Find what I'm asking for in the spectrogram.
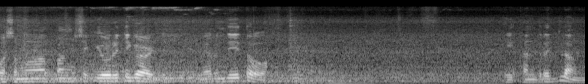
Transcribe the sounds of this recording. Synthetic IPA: osɐmɐŋapɐŋsɛkjuːɾɪt̪ɪɡaɹd̪mɛːɾond̪iːt̪o̞ | ʔejt̪hand̪ɾɛd̪laŋ

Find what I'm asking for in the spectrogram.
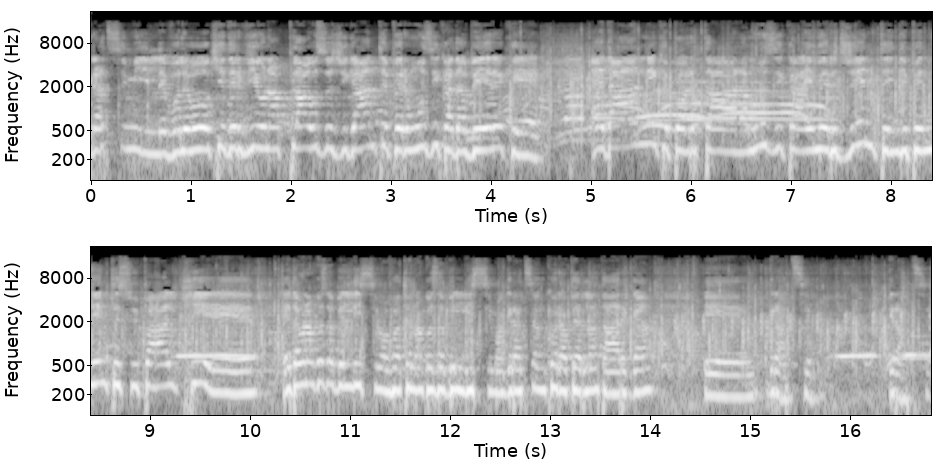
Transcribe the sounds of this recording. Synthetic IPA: ɡɾat̪sjemilːevoleːvookjɛːd̪erviunapːlawzod͡ʒiɡant̪epermuːzikad̪aveːɾek̟e | ɛd̪aanːik̟epːɔrt̪alamuːzikaemerd͡ʒɛnt̪eind̪ipend̪ɛnt̪esuipalkʰieed̪ɛunakɔːzabelːisːimaafat̪ːounakɔːzabelːisːimaɡɾat̪sjeaŋkoːɾaperlat̪arɡaeɡɾat̪sːje | ɡɾat̪sːje

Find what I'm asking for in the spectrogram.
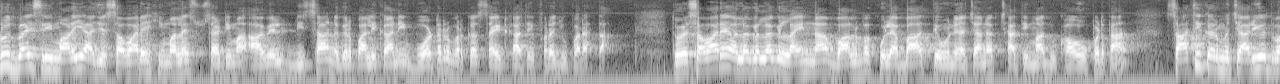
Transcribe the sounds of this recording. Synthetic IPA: ɾud̪̚bʱajʃɾimaɭiad͡ʒesəʋaɾeɦimaləjisosajʈimãʔaʋelɖisanəɡəɾpalikaniʋɔʈəɾʋəɾkəsaiʈkʰat̪efʰəɾəd͡ʒupəɾa̰ɦt̪a̰ | t̪oesəʋaɾeələɡələɡlainːaʋalʋəkʰoljabad̪̚t̪eoneət͡ʃanək̚t͡ʃʰat̪imãd̪ukʰaʋũpəɽt̪ã | sat̪ʰikəɾmət͡ʃaɾijod̪ʋa

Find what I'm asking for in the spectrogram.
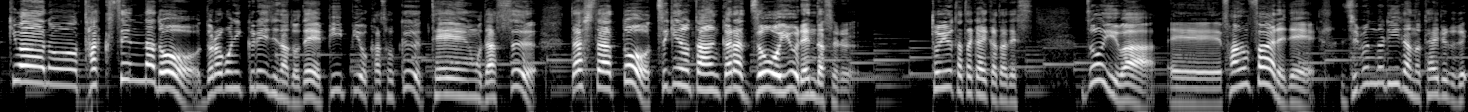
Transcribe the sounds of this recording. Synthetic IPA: akʲiβaːno̞t̪ʰakɯ̟̥sẽ̞nːad̪o̞d̪o̞ɾaɡo̞ɲ̟ikːɯ̟ɾe̞ʑinad̪o̞d̪e̞pʲiːpʲiːo̞kaso̞kɯ̟t̪e̞ːẽɰ̃o̞d̪asɨd̪̥aɕi̥t̪aːt̪o̞t͡sɨɡʲino̞t̪ãŋkaɾazo̞ːio̞ɾẽ̞nd̪asɨɾɯ̟̰ | t̪o̞jɯ̟ːt̪at̪akaikat̪ad̪e̞sɨ̥ | d͡zo̞ːiβa̰eːɸãɰ̃ɸaːɾed̪e̞d͡ʑibɯ̟̃nːo̞ɾʲiːd̪aːnːo̞t̪aiɾʲoɡɯ̟ɡa

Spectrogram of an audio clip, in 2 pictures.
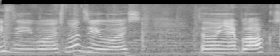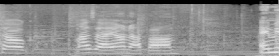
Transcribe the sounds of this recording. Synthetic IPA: izd̪ziːʋuɔjsnuɔd̪ziːʋuɔjs | t̪ad̪iɲɛmblˠakʊ̥saʊɡ | mazaːjaʊnaːpaːm | ɛmi

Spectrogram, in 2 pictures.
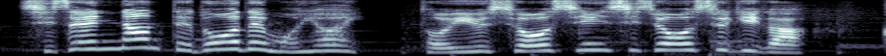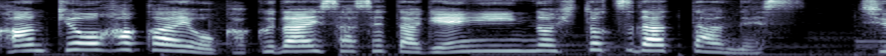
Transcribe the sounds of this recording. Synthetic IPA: ɕizẽ̞nːãnt̪e̞d̪o̞ːd̪e̞mo̞joit̪o̞jɯ̟ːɕo̞ːɕĩɰ̃ɕiʑo̞ːɕɨɡʲiɡakãŋkʲo̞ːɦakaio̞kakɯ̟d̪aisase̞t̪aɡẽ̞ɰ̃ĩnːo̞çi̥t̪o̞t͡sɨd̪at̪ːãnd̪e̞sɨ̥

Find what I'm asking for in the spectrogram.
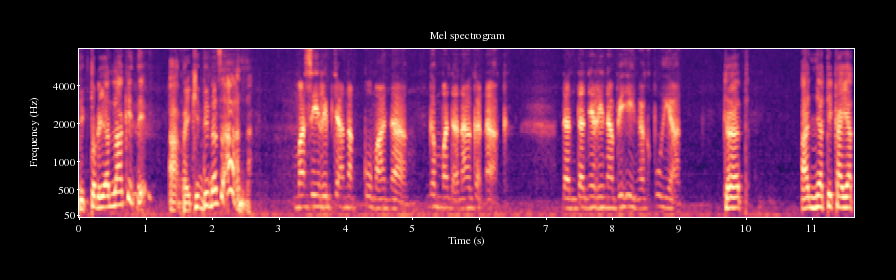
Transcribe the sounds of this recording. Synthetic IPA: d̪ɪk̚t̪oɾianlakɪd̪ɪ | ʔa̰majkɪd̪ɪnasaʔan | masiɾɪp̚t̪aanakːomadaŋɡamːad̪anaɡana̰k | d̪and̪aniɾinabiʔiŋak̚pujat̪̚ | kət̪ | ʔaɲat̪ɪkaja

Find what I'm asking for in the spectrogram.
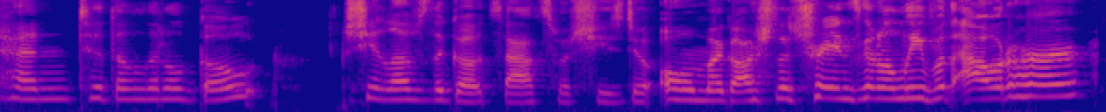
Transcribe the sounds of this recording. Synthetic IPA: ɛ̃ntʰɨðəlɪɾl̩ˠɡoʊt̚ | ʃilʌvzðɨɡoʊt̪sðætswʌtʃizdʉʔoʊmaɪɡɑʃðɨtʰɹ̥ẽɪ̃nzɡʌnəlivwɨθaʊt̚hə˞

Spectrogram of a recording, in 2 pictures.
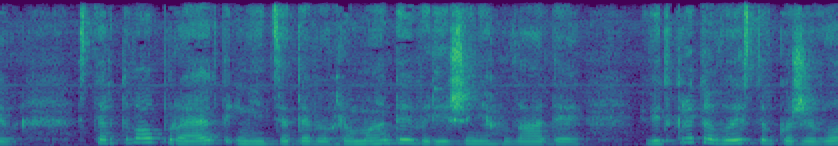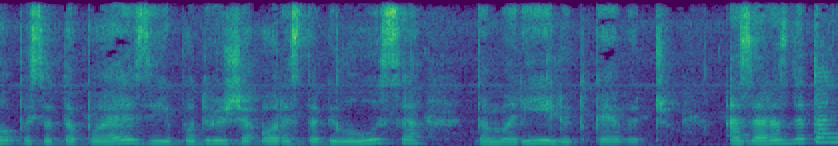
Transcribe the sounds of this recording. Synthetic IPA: iw | st̪ɐrt̪ʊʋɑwpɾɔɛkt̪inʲit͡sʲiɐt̪ɪʋɪɦɾɔmɑd̪ɪwɾʲiʃe̞nʲːɐɦlˠɑd̪ɪ | ʋʲid̪kɾɪt̪ɔʋɪst̪ɐwkʊʒɪʋɔpɪsʊt̪ɐpɔɛzʲijipɔd̪ɾuʒʲjɐʔɔɾest̪ɐbʲilˠɔusɐt̪ɐmɐɾʲijilʲʊt̪kɛʋɪt͡ʃ | ɐzɑɾɐzd̪ɪt̪ɑnʲ

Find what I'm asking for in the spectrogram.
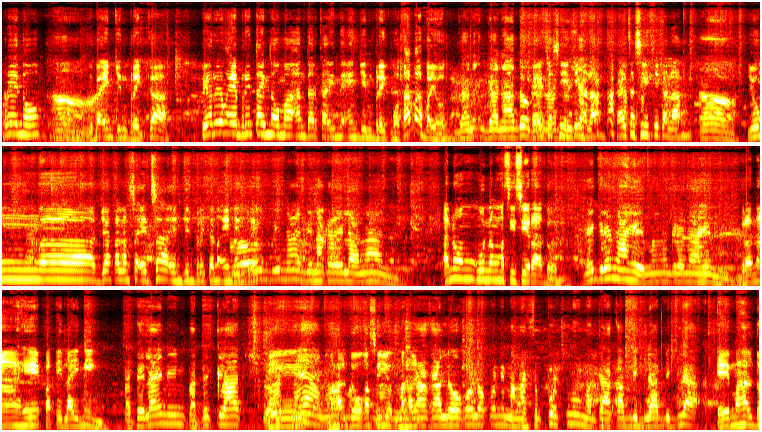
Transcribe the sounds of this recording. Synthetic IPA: ɾɛːno̞od̪ɪbaʔɛnd͡ʒɪnbɾejkːa | pɛːɾojʊŋʔɛvɾɪt̪ajmnɐʊmaːʔɐnd̪ɐɾkɐʔɪnɛʔɛnd͡ʒɪnbɾejk̚mo̞t̪aːmɐbɐjonɡɐɡɐnaːd̪okaaːhɪt̪sɐsiːɪkɐlaŋkaːhɪt̪sɐsiːt̪ɪkɐlaŋoʔjʊŋad͡ʒɐŋkɐlɐŋsɐʔɛd̪saʔɛnd͡ʒɪnbɾejkːɐnɐŋʔɛnd͡ʒɪbɾejdɪnadɪnakɐʔɪlaːŋan | ʔɐno̞ɐŋʔuːnɐŋmɐsisiɾad̪o̰nɛɡɾɐnaːɦɛmɐŋaɡɾɐnaːhɛmoɡɾɐnaːɦɛpɐt̪ɪlajnɪŋpɐt̪ɪlajnɪŋpɐt̪ɪklat͡ʃɛjanmɐɦald̪okɐsɛjonmɐɦalkakaloːkolɐkonɪmɐŋasʊpoɾt̪̚momɐɡ̚kaːkɐbɪɡlabɪɡlaʔɛmɐɦald̪o

